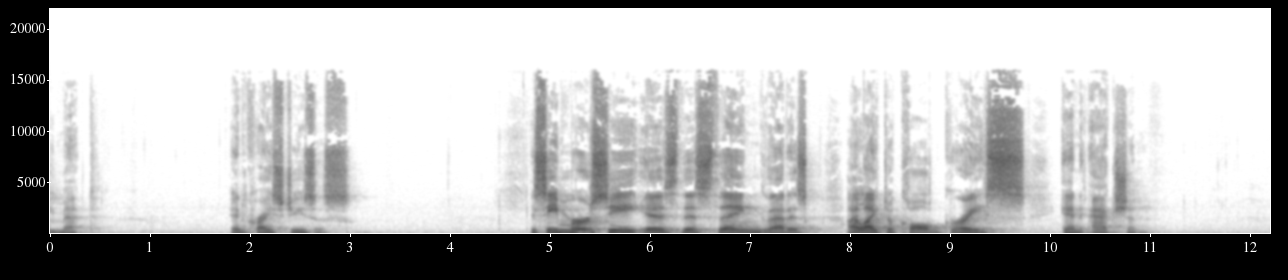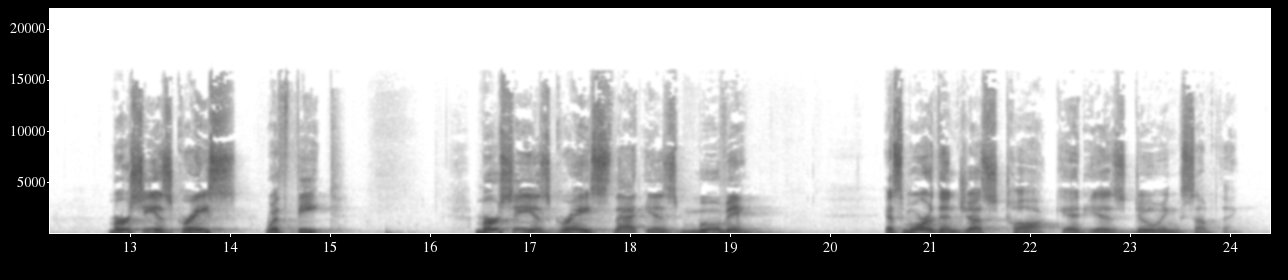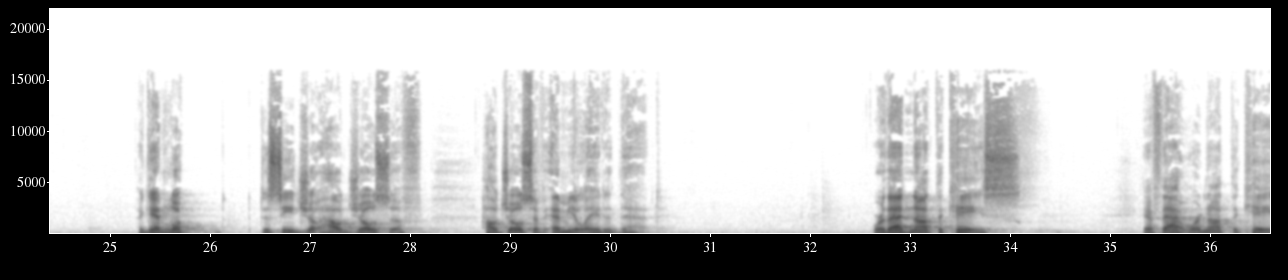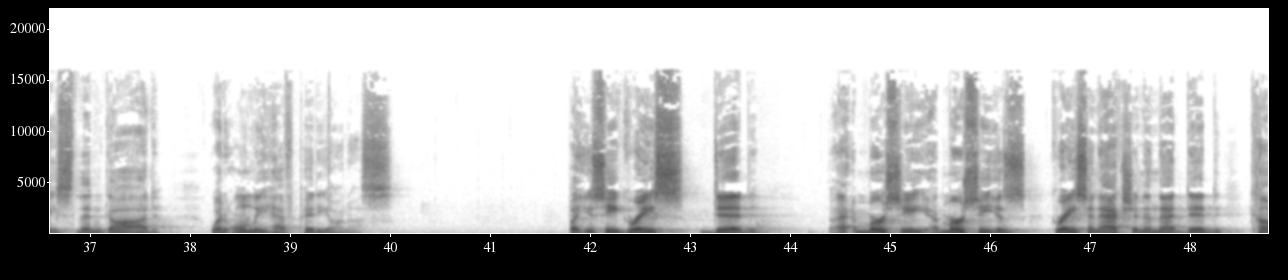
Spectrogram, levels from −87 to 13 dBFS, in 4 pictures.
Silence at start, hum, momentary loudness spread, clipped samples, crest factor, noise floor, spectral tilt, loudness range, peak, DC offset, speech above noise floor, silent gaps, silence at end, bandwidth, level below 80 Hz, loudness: 0 s; none; 15 LU; under 0.1%; 20 dB; -65 dBFS; -3.5 dB/octave; 9 LU; -2 dBFS; under 0.1%; 45 dB; none; 0 s; 16 kHz; -62 dBFS; -19 LUFS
